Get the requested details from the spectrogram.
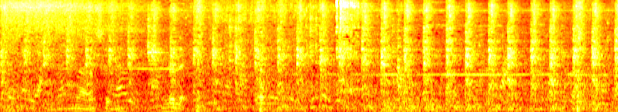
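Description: A lumpia wrapper machine runs with rhythmic clicking.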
